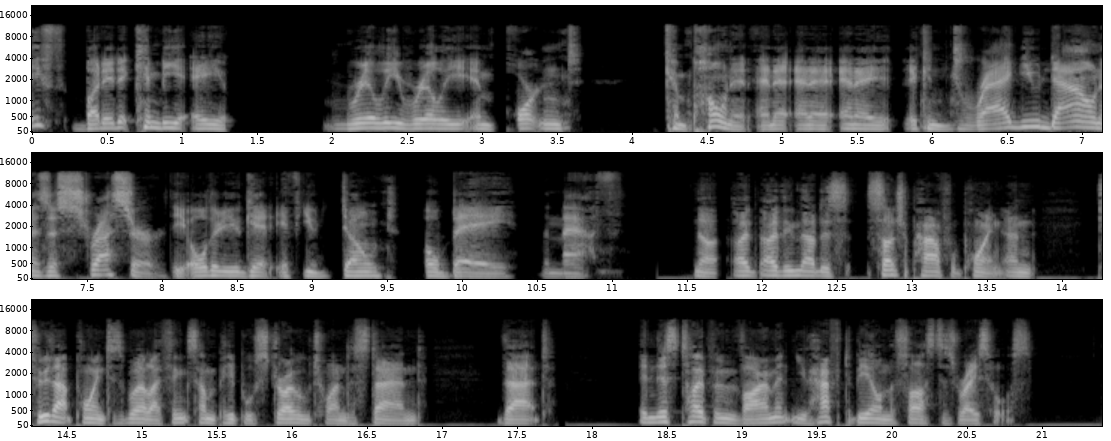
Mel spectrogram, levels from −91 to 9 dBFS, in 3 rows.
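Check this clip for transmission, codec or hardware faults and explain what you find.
Two problems stand out in this speech: a constant coding roughness and three short holes where the sound drops away.

Throughout, the speech sounds rough and grainy. There's a noisy fill between the harmonics and a top end that's dull or synthetic. That's likely low-delay AAC compression of the kind used in video calls, and the damage points to a low bitrate, around 32 kbps. At this bitrate there aren't enough bits to code the spectrum cleanly.

There's also AAC frame loss with muting, in three places. From 3.07 to 3.18 s, right after "really really", about 100 ms goes silent. From 11.69 to 11.77 s, just before "I I think that", about 80 ms drops out. From 17.78 to 17.84 s, between "struggle to understand that" and "in this type of", about 60 ms is lost. In each case whole frames didn't arrive, and the decoder zeroed them. 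The overlapping windows fade the sound out and back in, so these are soft-edged gaps.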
